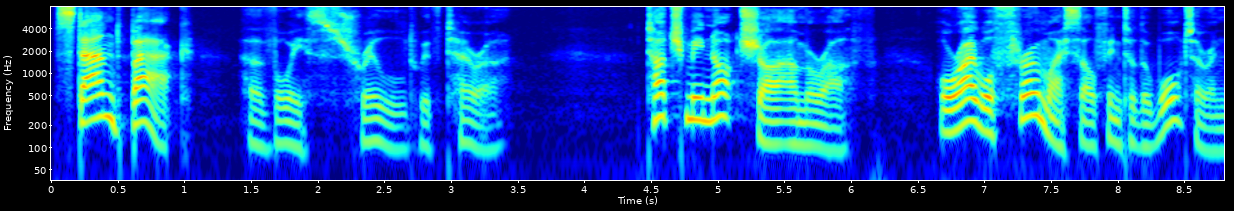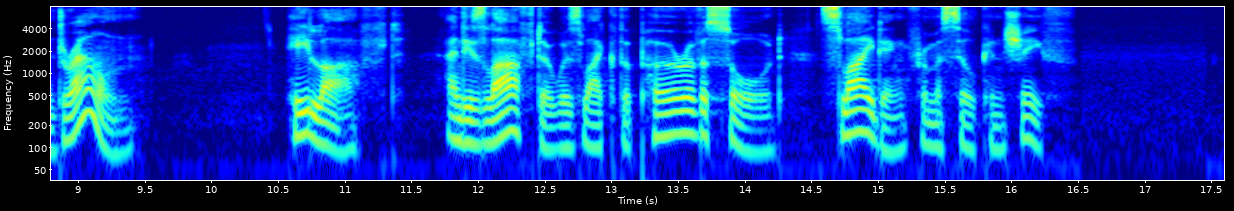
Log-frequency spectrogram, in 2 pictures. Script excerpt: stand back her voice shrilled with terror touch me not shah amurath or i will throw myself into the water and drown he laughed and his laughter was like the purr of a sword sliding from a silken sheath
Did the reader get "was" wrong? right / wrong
right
